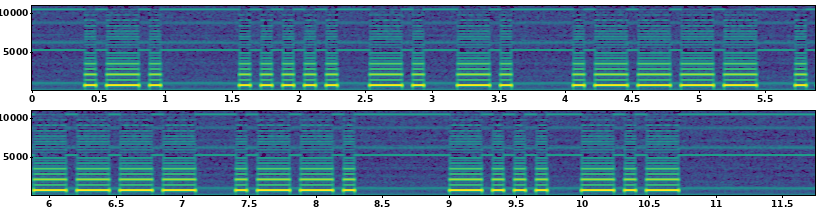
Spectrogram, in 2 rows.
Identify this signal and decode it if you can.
Morse code, heard as a keyed tone, about 14 wpm, 700 Hz. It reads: R 5NN 11P BK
